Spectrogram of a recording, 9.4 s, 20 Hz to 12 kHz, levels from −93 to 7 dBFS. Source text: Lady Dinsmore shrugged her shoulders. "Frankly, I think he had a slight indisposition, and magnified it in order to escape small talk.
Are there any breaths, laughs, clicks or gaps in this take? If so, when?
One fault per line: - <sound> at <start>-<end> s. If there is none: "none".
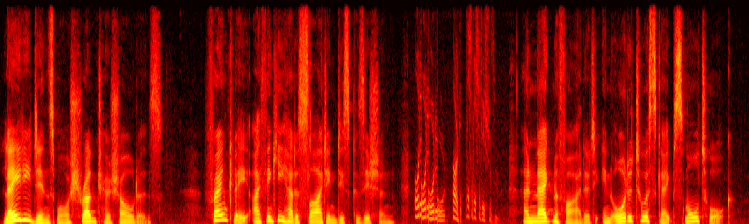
- chirp at 5.2-6.3 s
